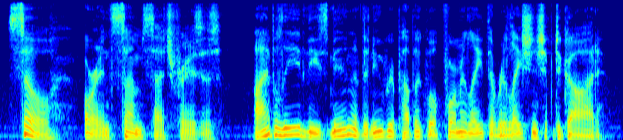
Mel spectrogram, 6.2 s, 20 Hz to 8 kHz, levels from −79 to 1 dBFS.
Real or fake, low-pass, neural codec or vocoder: real; 7.2 kHz; none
